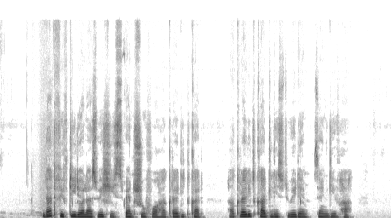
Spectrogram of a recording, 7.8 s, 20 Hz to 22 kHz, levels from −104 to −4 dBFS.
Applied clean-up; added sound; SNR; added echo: none; none; none; none.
